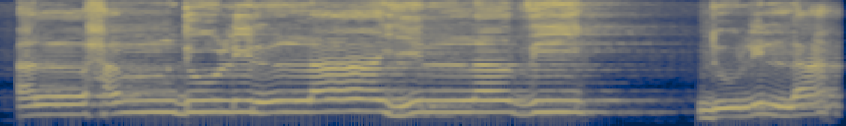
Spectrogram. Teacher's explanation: lam jalalah yang didahului kasrah kita baca tarkik atau tipis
